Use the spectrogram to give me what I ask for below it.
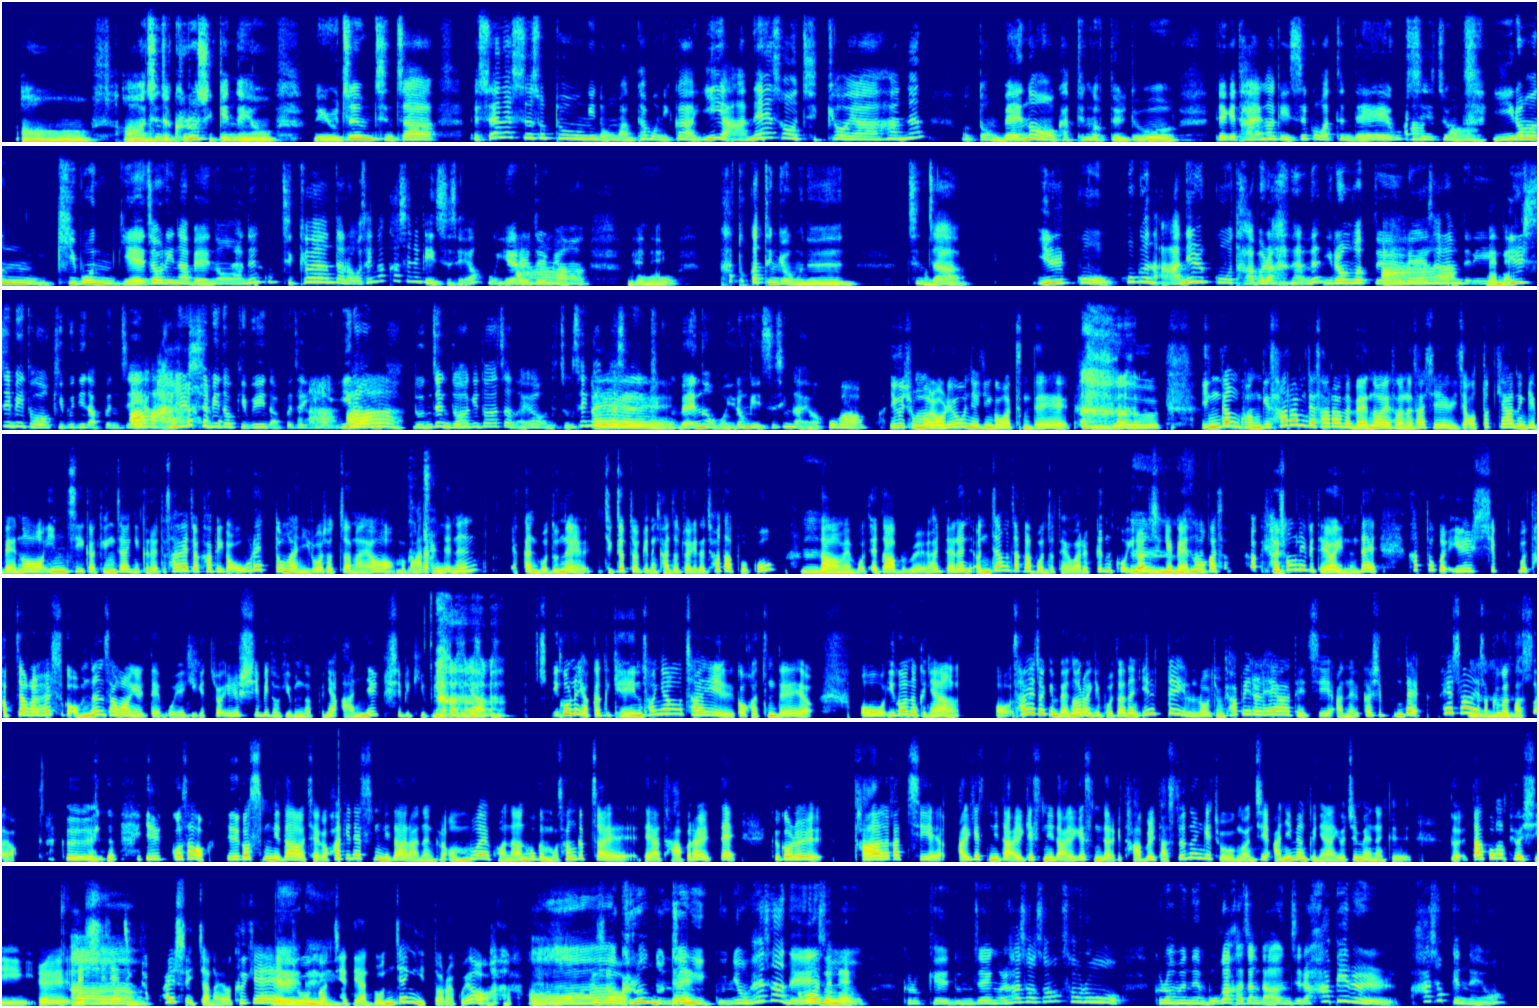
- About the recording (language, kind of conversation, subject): Korean, podcast, 기술의 발달로 인간관계가 어떻게 달라졌나요?
- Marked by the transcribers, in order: laugh; laugh; laugh; laugh; laugh; laugh; tapping; laugh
